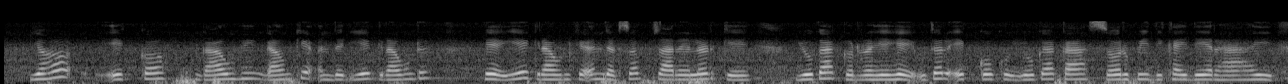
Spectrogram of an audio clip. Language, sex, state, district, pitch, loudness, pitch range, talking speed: Hindi, female, Uttar Pradesh, Jalaun, 230 Hz, -23 LUFS, 220-255 Hz, 155 wpm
